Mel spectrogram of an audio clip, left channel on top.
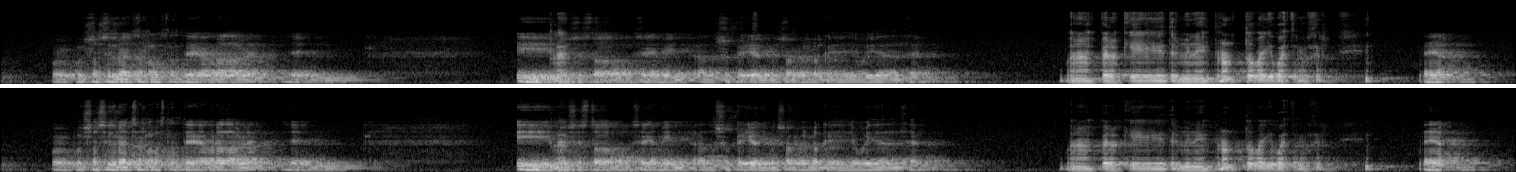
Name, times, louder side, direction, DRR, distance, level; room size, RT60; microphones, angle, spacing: voice 1, 0.5-4.5 5.2-9.3 14.2-14.4, equal, 55° right, 4 dB, 4.5 m, -21 dB
voice 2, 10.7-13.3, left 2 dB, 80° left, 6 dB, 1.6 m, -20 dB
28.5 x 26.5 x 7.6 m, 1.5 s
head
